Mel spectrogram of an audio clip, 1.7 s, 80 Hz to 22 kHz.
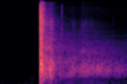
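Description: A single sharp report from an Umarex Regent 1911 R350CR air pistol, a sudden close crack after silence with a short ringing decay.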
